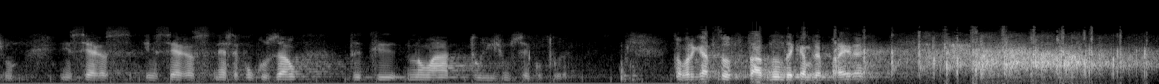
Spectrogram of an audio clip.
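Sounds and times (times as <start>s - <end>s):
speech: 0.7s - 9.0s
applause in parliament chamber: 8.4s - 11.5s.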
